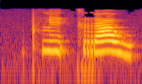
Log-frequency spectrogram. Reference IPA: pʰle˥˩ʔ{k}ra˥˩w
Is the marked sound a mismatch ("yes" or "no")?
no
